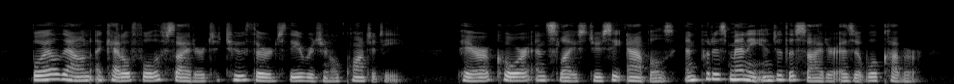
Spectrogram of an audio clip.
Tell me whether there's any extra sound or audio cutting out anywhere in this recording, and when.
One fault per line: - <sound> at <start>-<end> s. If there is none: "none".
none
